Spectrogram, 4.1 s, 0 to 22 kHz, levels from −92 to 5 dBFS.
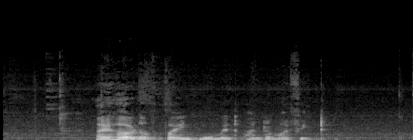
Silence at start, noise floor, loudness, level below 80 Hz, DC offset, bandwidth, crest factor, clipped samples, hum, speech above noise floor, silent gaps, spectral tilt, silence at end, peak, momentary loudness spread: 0.6 s; -56 dBFS; -24 LUFS; -62 dBFS; under 0.1%; 10.5 kHz; 20 dB; under 0.1%; none; 33 dB; none; -8 dB/octave; 0.9 s; -4 dBFS; 17 LU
